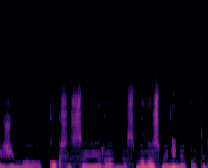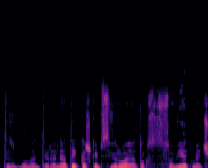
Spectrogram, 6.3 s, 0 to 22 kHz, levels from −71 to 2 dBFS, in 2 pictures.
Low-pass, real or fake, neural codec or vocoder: 14.4 kHz; real; none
